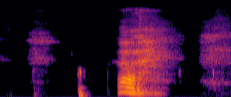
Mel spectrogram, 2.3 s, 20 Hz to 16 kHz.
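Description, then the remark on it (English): Heavy breathing after doing 100 jumping jacks: a breathy inhale, a short thump, then a long voiced exhale like a tired sigh, followed by another rushed breath. No talking. “I mean, I'm breathing a little heavy, but it's not bad.”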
